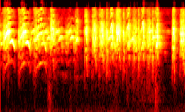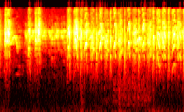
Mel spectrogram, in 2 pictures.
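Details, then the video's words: Brown-throated sunbird lure song to get other birds answering: dense, very high, scratchy twittering with curved chirps at the start, running almost continuously with small breaks. "PANCINGAN SOGOK ONTONG GACOR KONSLET AHLINYA BIKIN BURUNG BAHAN CEPAT RESPON NYAUT!!!"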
